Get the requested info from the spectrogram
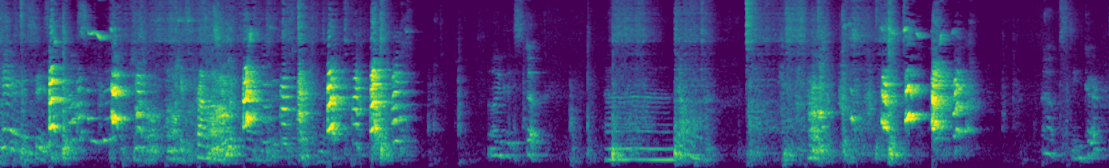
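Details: Female Siberian Husky puppy indoors, chasing and playing with her food and water bowl, gives bursts of high, yappy barks and whimpering yips in uneven runs, with a person's voice talking over and between them.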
